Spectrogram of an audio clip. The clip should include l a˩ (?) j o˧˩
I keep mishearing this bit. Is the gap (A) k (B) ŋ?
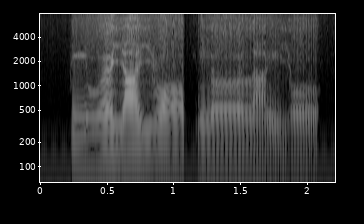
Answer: B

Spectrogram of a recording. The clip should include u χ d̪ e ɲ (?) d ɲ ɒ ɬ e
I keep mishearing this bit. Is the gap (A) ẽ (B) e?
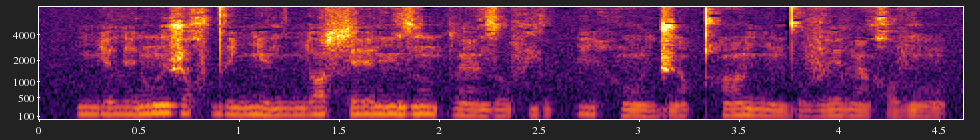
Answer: A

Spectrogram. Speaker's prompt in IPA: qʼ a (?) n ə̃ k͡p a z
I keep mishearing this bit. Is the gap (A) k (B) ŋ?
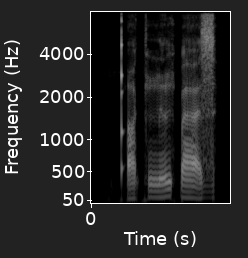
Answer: A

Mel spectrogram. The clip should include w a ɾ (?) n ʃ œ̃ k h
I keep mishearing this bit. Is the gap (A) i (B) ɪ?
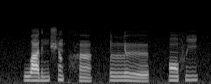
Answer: A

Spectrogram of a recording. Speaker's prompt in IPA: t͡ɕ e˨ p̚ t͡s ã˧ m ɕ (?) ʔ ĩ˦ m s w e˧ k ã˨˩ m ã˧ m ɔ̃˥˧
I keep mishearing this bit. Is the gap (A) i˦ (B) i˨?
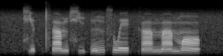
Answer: B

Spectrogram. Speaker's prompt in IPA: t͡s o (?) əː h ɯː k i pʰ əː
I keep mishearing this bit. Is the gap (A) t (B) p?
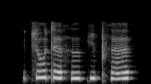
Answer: A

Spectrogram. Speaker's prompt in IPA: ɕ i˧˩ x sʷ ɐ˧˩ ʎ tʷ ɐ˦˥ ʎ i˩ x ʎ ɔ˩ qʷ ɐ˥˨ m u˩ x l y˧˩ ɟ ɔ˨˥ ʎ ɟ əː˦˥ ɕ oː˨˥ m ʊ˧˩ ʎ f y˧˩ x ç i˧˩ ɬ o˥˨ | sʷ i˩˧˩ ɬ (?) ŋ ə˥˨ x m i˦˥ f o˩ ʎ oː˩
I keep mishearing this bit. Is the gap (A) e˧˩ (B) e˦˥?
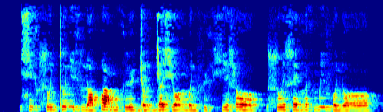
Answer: A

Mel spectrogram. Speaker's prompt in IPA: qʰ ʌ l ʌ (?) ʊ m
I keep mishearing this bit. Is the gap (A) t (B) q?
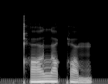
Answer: B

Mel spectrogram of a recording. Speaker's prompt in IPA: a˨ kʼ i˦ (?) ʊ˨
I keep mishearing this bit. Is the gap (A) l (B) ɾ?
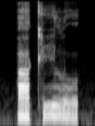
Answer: A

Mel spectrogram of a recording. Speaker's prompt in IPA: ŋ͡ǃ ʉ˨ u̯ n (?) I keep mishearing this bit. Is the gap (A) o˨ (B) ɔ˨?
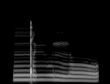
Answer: A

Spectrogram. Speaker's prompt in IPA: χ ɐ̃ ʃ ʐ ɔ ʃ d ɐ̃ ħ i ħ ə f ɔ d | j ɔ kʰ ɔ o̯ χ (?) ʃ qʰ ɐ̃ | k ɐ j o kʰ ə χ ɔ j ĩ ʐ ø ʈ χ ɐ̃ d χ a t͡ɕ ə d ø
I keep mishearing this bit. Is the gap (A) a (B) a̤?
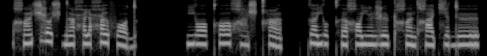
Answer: B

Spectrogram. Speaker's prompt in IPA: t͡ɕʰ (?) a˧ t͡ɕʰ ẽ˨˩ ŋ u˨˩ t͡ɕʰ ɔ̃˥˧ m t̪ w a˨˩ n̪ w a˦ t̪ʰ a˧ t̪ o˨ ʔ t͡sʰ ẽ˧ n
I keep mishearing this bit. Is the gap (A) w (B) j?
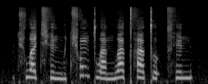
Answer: A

